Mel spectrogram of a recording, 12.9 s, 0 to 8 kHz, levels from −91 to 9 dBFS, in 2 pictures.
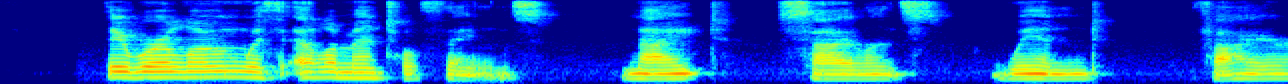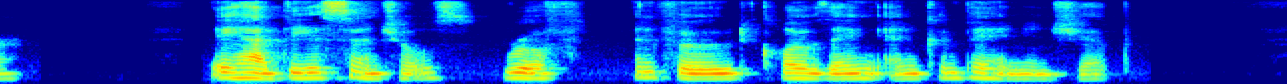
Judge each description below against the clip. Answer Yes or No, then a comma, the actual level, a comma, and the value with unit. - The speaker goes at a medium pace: No, slow, 100 wpm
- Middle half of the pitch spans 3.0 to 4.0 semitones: No, narrow, 2.6 semitones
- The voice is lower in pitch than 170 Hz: Yes, low, 135 Hz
